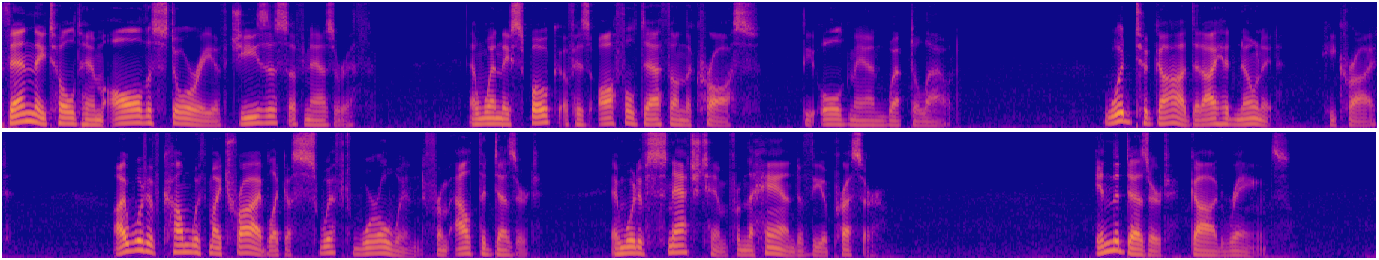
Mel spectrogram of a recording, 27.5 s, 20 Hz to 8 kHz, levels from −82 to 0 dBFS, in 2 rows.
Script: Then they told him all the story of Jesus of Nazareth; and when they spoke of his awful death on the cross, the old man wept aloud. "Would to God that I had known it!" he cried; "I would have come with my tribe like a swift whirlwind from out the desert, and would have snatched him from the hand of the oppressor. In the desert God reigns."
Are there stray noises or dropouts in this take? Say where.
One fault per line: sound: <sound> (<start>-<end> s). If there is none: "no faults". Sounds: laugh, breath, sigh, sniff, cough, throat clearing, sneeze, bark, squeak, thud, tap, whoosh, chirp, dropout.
no faults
